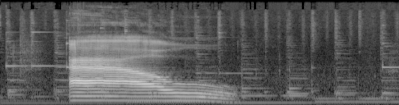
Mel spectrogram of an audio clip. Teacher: now let's combine these two vowel sounds to make the diphthong start by saying the first vowel sound ah and sliding it to the next sound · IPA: /aʊ/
